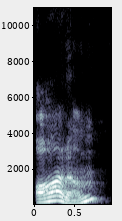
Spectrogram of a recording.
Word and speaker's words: autumn: sounds like a adam but autumn has the ah like paw first syllabus dress that's more like autumn um in the dictionary you're going to see ah dumb so writing it out i would write ah autumn autumn adam um tough words thank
